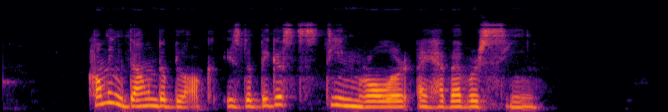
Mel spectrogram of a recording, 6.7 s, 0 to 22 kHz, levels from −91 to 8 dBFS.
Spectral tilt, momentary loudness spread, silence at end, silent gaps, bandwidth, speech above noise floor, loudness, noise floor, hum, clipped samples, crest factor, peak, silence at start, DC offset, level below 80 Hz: -6 dB/octave; 12 LU; 1.3 s; none; 9.4 kHz; 66 dB; -18 LUFS; -84 dBFS; none; under 0.1%; 18 dB; -2 dBFS; 0.9 s; under 0.1%; -64 dBFS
